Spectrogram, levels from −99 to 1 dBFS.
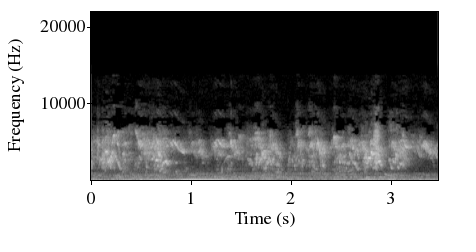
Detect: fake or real real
